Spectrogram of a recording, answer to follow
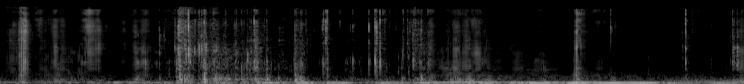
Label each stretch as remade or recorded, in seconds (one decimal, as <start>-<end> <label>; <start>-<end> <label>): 0.0-1.5 remade; 1.5-4.3 recorded; 4.3-6.0 remade; 6.0-7.4 recorded

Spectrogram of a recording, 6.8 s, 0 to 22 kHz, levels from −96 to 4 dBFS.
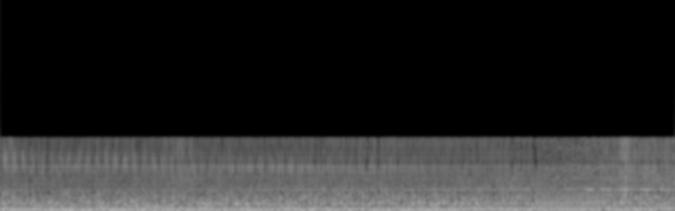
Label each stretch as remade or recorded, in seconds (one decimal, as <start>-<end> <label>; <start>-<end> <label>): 0.0-5.4 remade; 5.4-6.0 recorded; 6.0-6.8 remade

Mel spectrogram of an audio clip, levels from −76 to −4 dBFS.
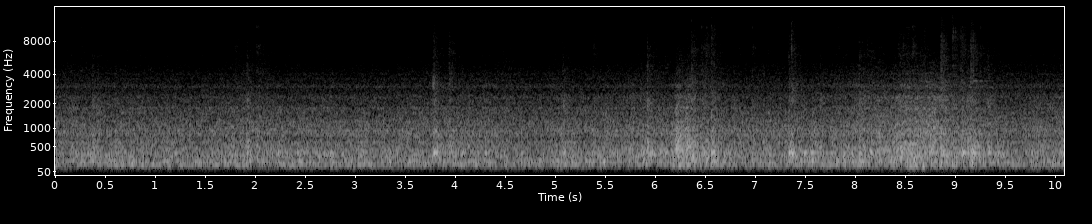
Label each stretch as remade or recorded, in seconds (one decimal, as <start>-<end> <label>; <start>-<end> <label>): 0.0-1.5 recorded; 1.5-2.4 remade; 2.4-3.6 recorded; 3.6-6.1 remade; 6.1-10.1 recorded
